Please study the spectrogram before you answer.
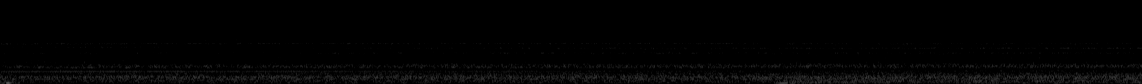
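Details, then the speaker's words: Worcester Bosch combi boiler with no heating or hot water and fast-flash fault, after fan and torn bearing plate replaced: smooth, even fan whirr with one faint steady tone, no rubbing or grinding, as ignition sequence starts; normal. "You can hear the ignition sequence start, which is more than we had before."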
